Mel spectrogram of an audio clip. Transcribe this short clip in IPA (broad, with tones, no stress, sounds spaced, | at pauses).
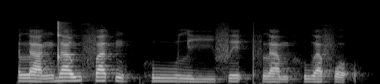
l a˩˦ ŋ d a˦˥ w f a˦˥ t̚ ŋ o˨˩ k̚ h uː˧ l iː˨˩ f e˦˥ ʔ pʰ l a˧ m h u˧ a̯ f ɔ˨˩ ʔ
